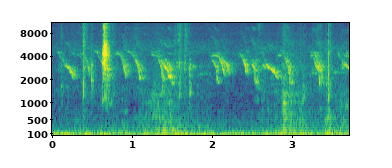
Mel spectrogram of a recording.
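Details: Short run of down-slurred chirps from a female blue-winged minla calling the male during a mealworm feeding, with a sharp click near the start and low background rumble.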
